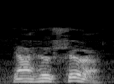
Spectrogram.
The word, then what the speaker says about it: Yahushua: And that's actually pronounced Yahushua. Y-A-H-U-S-H-U-A.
